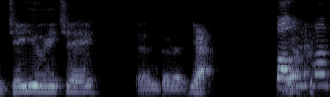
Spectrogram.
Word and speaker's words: JUHA: say, please go follow JUHA on Spotify. Did I say it right? Yeah, it's good. It's J to the U to the H to the A. So JUHA, and yeah.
